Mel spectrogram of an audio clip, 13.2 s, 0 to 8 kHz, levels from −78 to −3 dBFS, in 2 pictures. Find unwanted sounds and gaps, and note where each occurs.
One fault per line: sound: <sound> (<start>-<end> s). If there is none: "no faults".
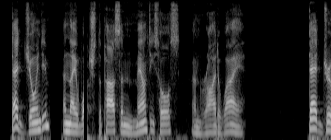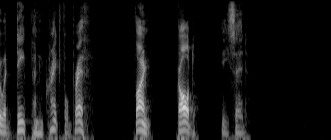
sound: dropout (1.7-1.7 s)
